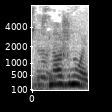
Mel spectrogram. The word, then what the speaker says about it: ножной: Как правильно по-русски? Ножной браслет или ножный? Как? – Ножной, да, браслет. Ударение. Ножной браслет.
